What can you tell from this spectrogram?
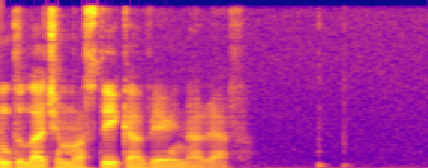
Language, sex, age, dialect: Faroese, male, 15-35, Suðurstreymoy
